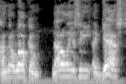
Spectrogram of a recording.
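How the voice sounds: In an American accent, the voice has a bright, sharp tone with a slightly husky edge, a moderate pace and ordinary pitch variation. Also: man, high pitch for a man.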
